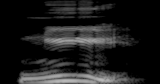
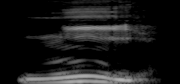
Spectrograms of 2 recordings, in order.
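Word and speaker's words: νῦ: Tal como o seu antecessor, o nu é uma letrinha cujo nome é pronunciado com o biquinho. Se ainda não for capaz de proferi-lo, não se preocupe. Diga simplesmente ni.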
